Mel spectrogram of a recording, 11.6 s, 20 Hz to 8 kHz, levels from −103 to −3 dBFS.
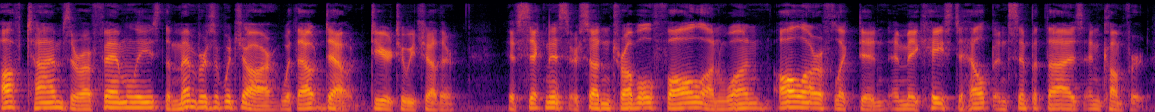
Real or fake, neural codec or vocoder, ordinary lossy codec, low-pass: fake; vocoder, 44.1 kHz, 128 mel bands every 256 samples, BigVGAN v2; Opus, 64 kbps; 7.2 kHz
